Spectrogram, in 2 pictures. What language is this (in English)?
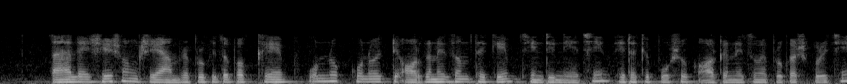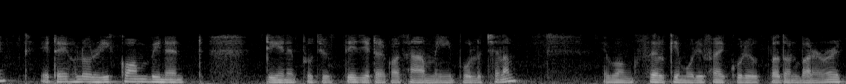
Bangla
